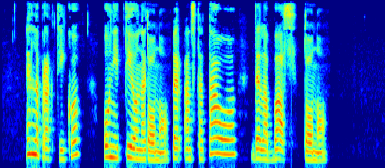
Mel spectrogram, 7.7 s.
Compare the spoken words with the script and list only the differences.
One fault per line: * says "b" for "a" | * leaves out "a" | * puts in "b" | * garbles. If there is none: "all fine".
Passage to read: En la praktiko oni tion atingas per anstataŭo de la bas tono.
* says "tono" for "atingas"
